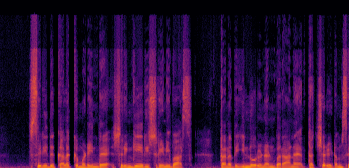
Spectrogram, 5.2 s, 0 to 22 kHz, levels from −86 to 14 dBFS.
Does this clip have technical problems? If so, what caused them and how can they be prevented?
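Yes. Gain pumping runs through the whole speech clip, with the level swinging by around 20 dB. The likely cause is input gain set far too high, so a fast limiter keeps clamping down. Lower the input gain and use gentler compression.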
